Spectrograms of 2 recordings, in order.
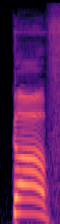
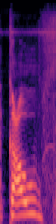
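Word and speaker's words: cough: जैसे out, house, pound, round, round, क्लाउड, क्लाउड, loud, loud, owl, हाँ, कफ, ओ यू, लेकिन आवाज क्या आ रही है कफ, ठीक है, कफ। अब इसे काउफ मत कर लेना, कफ, क्योंकि इंग्लिश के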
